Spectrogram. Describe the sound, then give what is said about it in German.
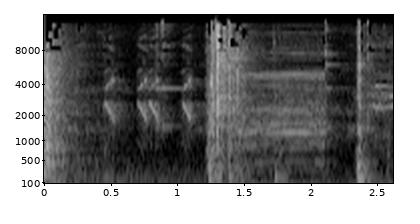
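A plastic toy farmhouse, with buttons underneath that open doors to bring out a farmer, horse, cow or dog, plays a tinny electronic cow moo, with a few short chirpy tones first and a couple of clicks and clacks from the toy. “so ein Plastikbauernhaus, ja, wo du so unten auf so Knöpfe drücken kannst und dann gehen so Türen auf und dann kommt halt der Bauer raus, ja, oder das Pferd oder die Kuh oder der Hund”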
